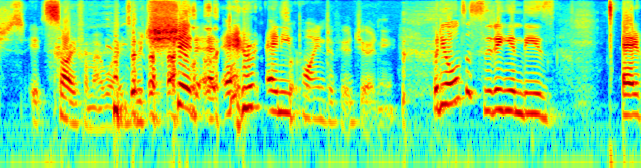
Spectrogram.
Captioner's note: laughs loudly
